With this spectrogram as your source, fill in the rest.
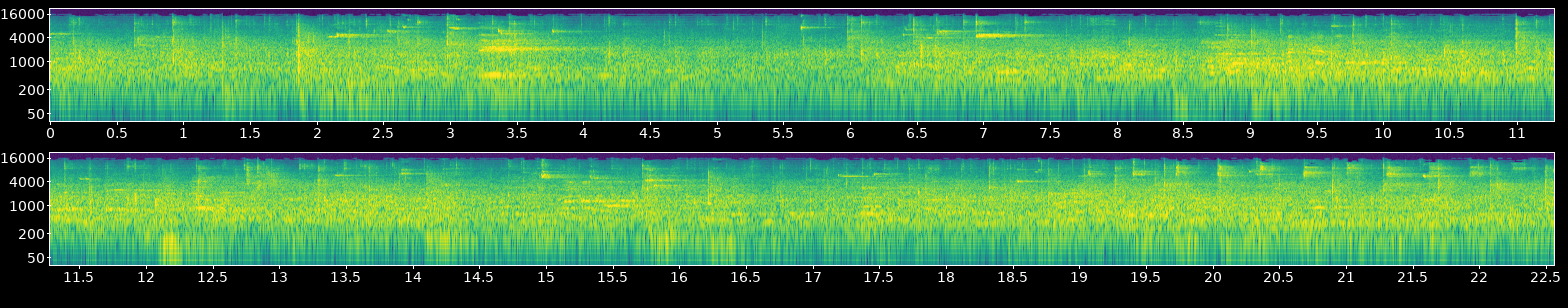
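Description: A crowd of players murmurs and calls out in a large echoing hall.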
